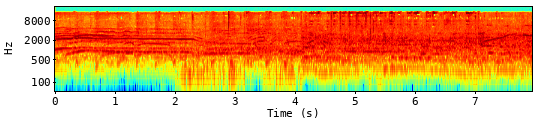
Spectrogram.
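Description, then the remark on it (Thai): A large stadium crowd of Thai football fans cheers loudly and continuously at a women's match between Thailand and Norway, as Thai goalkeeper Waraporn Boonsing saves a Norwegian penalty in the 75th minute; a dense roar of many voices with shouts and whoops rising above it for the full eight seconds. “โดยเฉพาะในช่วงที่โกของไทยวราพรบุญสิงห์สามารถเซฟลูกจุดโทษของนอร์เวย์ได้ในนาทีที่75ซึ่งกองเชียร์ไทยส่งเสียงเชียร์ดังสนั่นอัศจรรย์ดังยิ่งกว่าตอนที่นอร์เวย์ทำประตูได้สิครับ”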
